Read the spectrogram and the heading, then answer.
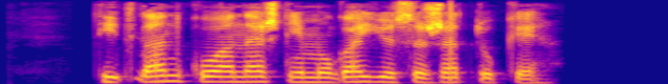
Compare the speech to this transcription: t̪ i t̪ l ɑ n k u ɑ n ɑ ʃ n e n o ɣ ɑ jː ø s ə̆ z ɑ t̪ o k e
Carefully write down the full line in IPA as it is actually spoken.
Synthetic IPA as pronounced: t̪ i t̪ l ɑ n k u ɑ n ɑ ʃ n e m o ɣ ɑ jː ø s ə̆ ʒ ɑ t̪ u k e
